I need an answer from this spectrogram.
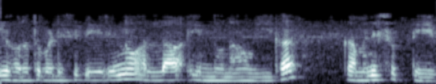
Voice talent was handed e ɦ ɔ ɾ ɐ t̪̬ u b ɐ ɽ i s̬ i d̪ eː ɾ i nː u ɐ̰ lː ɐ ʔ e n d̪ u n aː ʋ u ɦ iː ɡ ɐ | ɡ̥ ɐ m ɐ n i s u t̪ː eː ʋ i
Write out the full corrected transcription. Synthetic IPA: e ɦ ɔ ɾ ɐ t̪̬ u b ɐ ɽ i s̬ i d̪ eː ɾ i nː u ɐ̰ lː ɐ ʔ e n d̪ u n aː ʋ u iː ɡ ɐ | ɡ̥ ɐ m ɐ n i s u t̪ː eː ʋ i

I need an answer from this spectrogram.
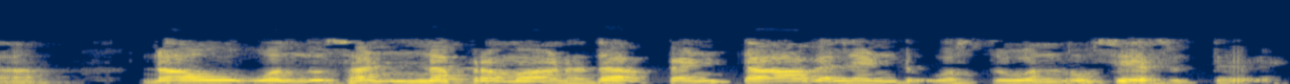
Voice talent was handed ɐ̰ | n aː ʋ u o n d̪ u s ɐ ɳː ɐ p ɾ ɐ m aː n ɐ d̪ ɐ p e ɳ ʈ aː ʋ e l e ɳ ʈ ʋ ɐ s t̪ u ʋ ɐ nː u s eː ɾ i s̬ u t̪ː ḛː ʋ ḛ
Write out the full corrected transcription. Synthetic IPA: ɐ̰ | n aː ʋ u o n d̪ u s ɐ ɳː ɐ p ɾ ɐ m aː ɳ ɐ d̪ ɐ p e ɳ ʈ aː ʋ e l e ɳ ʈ ʋ ɐ s t̪ u ʋ ɐ nː u s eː ɾ i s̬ u t̪ː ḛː ʋ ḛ

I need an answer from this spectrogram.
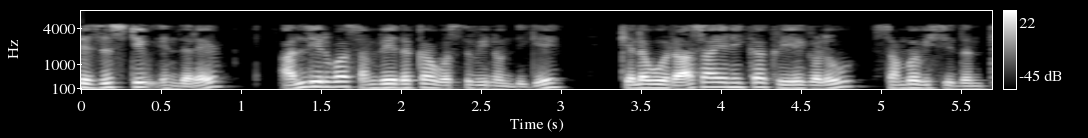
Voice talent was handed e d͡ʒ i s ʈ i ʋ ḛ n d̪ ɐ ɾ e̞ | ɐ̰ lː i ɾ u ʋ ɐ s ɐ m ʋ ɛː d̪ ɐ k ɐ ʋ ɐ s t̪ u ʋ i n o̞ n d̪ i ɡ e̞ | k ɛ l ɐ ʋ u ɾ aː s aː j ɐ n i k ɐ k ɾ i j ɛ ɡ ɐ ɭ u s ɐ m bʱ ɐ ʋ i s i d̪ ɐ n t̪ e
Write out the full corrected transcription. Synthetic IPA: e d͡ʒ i s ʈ i ʋ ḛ n d̪ ɐ ɾ e̞ | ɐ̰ lː i ɾ u ʋ ɐ s ɐ m ʋ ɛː d̪ ɐ k ɐ ʋ ɐ s t̪ u ʋ i n o̞ n d̪ i ɡ e̞ | k ɛ l ɐ ʋ u ɾ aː s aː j ɐ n i k ɐ k ɾ i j ɛ ɡ ɐ ɭ u s ɐ m bʱ ɐ ʋ i s i d̪ ɐ n t̪ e

